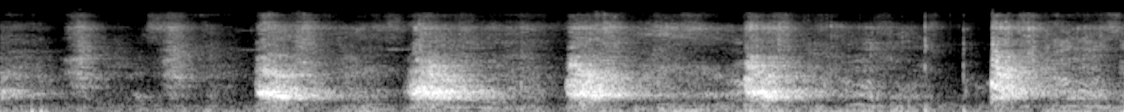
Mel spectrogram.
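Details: Nine-month-old female American Bully Pocket in training as a protection dog, giving loud, deep single barks about once a second, each a short harsh burst with brief gaps between, over quiet background noise.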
